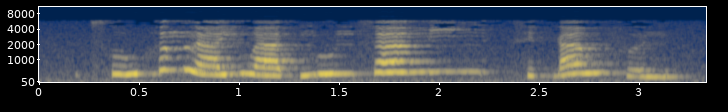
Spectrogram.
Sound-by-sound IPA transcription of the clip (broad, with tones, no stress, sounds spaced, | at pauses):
t͡sʰ o˨˧ w h ɐ˥ m l aː˨˧ j w aː˨ t̚ ŋ uː˧ n s aː˥ n̪ iː˥ ŋ ɪ˥ k̚ s ɪ˨ k̚ aː˥ w f ɵ˨ n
